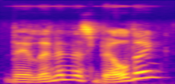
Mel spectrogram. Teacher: Now as a question with a rising intonation, they live in this building?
